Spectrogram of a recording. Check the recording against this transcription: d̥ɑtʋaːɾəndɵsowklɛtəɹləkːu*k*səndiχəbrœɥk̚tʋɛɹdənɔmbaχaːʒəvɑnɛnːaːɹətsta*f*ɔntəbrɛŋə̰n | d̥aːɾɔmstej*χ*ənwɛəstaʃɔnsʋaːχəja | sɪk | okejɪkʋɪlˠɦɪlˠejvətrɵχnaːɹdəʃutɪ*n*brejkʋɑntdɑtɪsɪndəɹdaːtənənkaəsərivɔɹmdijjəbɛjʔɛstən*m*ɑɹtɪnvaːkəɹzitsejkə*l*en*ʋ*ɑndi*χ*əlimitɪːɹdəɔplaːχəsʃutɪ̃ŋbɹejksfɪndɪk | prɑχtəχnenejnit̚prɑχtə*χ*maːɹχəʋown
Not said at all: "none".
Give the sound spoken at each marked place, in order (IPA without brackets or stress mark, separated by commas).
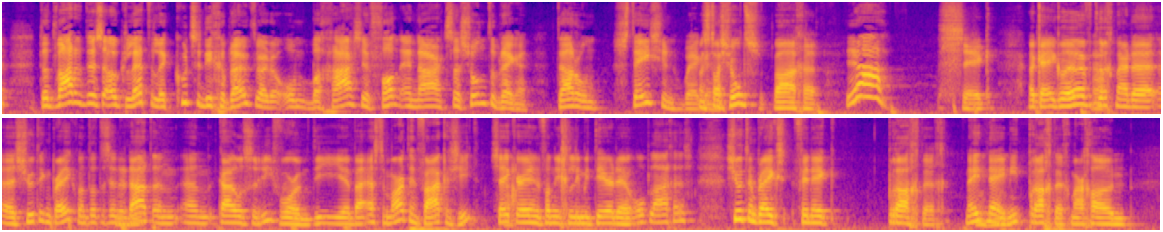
t, ʃ, ʃ, ŋ, m, ɹ, v, χ, χ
